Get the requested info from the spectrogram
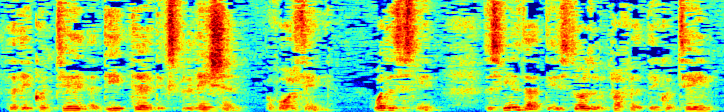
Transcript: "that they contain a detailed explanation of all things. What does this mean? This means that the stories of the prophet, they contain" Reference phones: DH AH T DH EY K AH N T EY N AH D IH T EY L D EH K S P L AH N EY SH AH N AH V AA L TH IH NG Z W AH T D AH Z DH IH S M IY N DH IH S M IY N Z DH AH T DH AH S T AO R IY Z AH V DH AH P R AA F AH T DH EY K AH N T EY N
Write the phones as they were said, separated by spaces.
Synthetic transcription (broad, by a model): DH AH T DH EY K AH N T EY N AH D IH T EY L D EH K S P L AH N EY SH AH N AH V AA L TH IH NG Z W AH T D AH Z DH IH S M IY N DH IH S M IY N Z DH AH T DH AH S T AO R IY Z AH V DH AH P R AA F AH T DH EY K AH N T EY N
